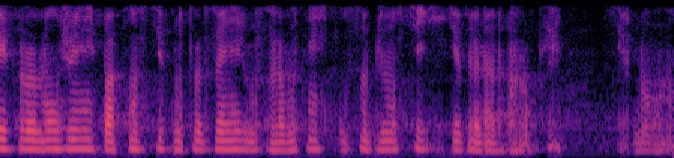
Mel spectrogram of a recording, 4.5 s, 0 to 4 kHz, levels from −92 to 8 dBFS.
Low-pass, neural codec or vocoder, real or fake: 3.6 kHz; autoencoder, 22.05 kHz, a latent of 192 numbers a frame, VITS, trained on one speaker; fake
